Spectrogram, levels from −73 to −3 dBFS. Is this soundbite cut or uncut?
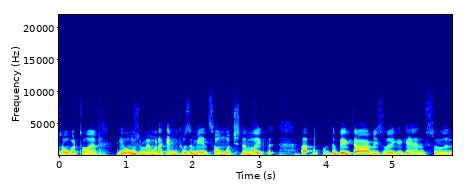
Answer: uncut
